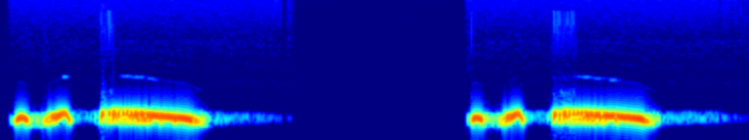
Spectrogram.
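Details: Decoy spotted dove cooing well to provoke wild doves: two clean phrases, each opening with short choppy notes and ending in a longer, soft, descending coo, with silence between them.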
